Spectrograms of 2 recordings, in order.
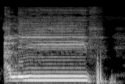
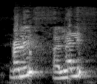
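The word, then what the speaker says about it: ألف: এখানে লক্ষ্য করো অনেকে কিন্তু টেনে বলে আলিফ এটা কিন্তু ভুল আলিফ এভাবে বলা যাবে না কিভাবে বলতে হবে আলিফ আলিফ আলিফ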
